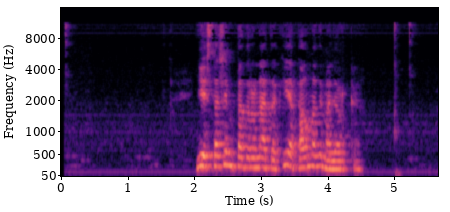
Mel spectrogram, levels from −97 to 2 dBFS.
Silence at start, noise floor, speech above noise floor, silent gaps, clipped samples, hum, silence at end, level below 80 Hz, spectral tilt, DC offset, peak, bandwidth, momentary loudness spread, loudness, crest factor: 0.05 s; -65 dBFS; 39 dB; none; under 0.1%; none; 0.4 s; -66 dBFS; -5.5 dB/octave; under 0.1%; -8 dBFS; 11.5 kHz; 14 LU; -27 LUFS; 22 dB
